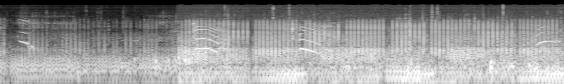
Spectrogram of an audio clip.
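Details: Mother cat nursing her newborn kittens, purring loudly: a steady, low, pulsing rumble runs through the whole recording, broken by a few thin, high kitten mews that rise and then fall.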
